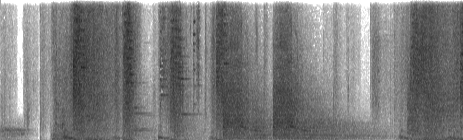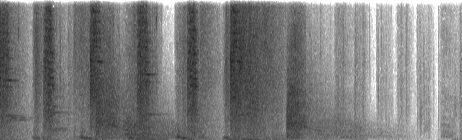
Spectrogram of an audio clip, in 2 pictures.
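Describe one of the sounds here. Magic spells burst and whoosh during a fantasy battle.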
